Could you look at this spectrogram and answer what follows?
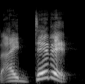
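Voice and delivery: hammed-up courtroom outburst; triumphant confession. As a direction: proclaim it to the judge. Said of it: "in the middle of a role play".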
